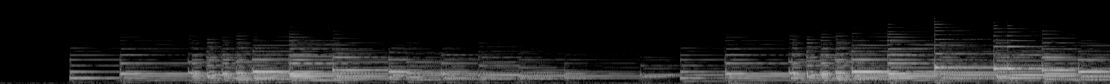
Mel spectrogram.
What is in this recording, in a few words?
for piano Allegretto; "Christmas Pieces"; Mendelssohn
